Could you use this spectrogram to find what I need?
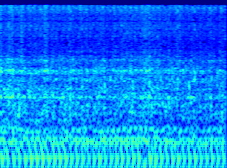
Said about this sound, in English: Can JB Weld fix it? So we're going to give it a shot and see if she starts up. Oh, it was a generator. Gas generator. Look at that.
